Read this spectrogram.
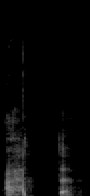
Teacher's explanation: l sammiti özündən öncə gələn sözlə uyğunlaşıb, yəni assimilyasiyaya uğrayıb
